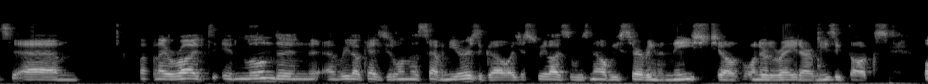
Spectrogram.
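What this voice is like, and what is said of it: Irish Dublin accent. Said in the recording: “I'm from Dublin, as you probably recognize my accent.”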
